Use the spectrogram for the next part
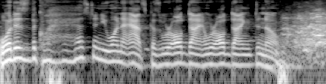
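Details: Stuttering in an adult male comedian who stutters, performing live stand-up crowd work; repetitions of words and phrases are heard.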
